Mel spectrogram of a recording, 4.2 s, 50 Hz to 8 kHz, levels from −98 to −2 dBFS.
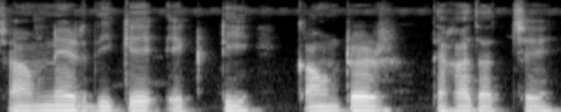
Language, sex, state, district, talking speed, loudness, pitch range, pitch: Bengali, male, West Bengal, Alipurduar, 85 wpm, -19 LUFS, 105-115 Hz, 110 Hz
